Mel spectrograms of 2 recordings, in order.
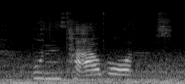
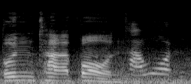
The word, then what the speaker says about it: Boonthavorn: Boonthavorn. Boonthavorn. Boonthavorn.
